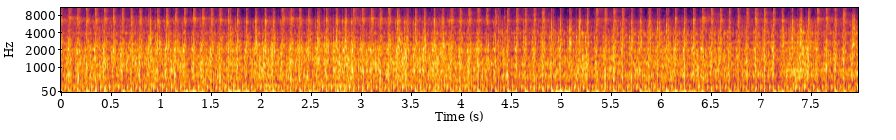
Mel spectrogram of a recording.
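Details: 5 HP diesel engine (Usha/Kirloskar/Fieldmarshal type) with a sound problem; nozzle adjustment discussed as the fix. Loud sharp knock on every firing stroke, about four per second; cause suspected, not confirmed.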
